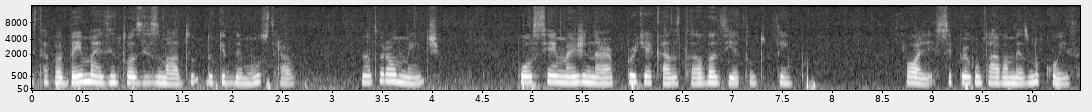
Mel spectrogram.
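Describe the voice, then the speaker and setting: A woman with a fairly high pitch and a dark, mellow tone talks at a moderate pace in a monotone, flat intonation, leaving long, frequent pauses. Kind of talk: ASMR audiobook reading with rain sounds. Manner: soft-spoken, soothing, relaxing.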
